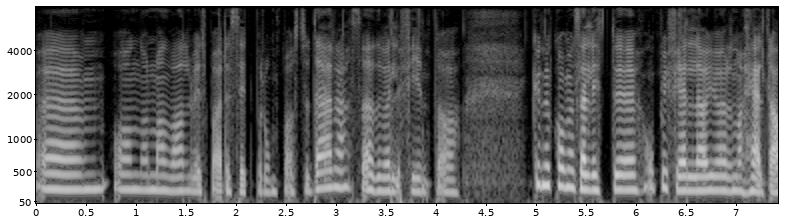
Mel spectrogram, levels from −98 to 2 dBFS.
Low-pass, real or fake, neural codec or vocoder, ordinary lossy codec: none; real; none; none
